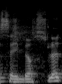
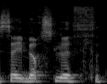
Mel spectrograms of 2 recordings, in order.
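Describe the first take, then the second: First: The last word ends with a plain 't' sound. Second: The last word ends with a 'th' sound. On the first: The speaker calls it wrong. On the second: The speaker calls it right. "c'est Cyber Sluth"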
